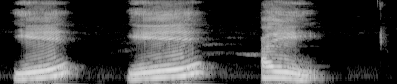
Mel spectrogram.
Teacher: కంఠము నుండి అలాగే తాలువు దౌడు నుండి పుట్టేటటువంటి అక్షరాలు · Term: కంఠ తాలవ్యాలు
